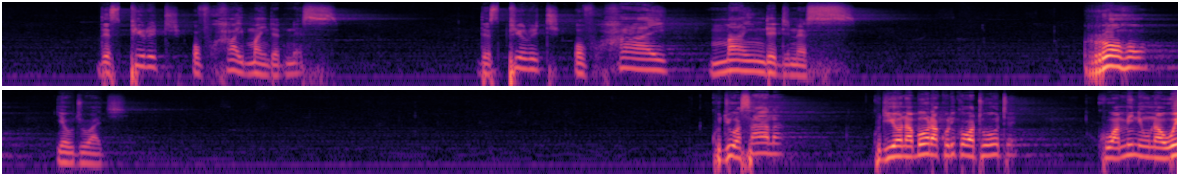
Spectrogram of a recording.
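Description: A man preaches with animation into a microphone, through loudspeakers, with long pauses.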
